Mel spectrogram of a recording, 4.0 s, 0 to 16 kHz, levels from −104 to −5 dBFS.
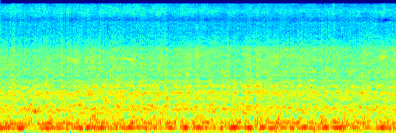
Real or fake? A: fake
